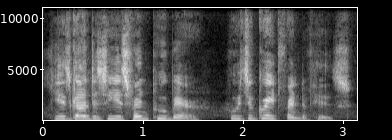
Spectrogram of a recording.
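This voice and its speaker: A man's voice: sits high, big pitch swings, fairly quick, gravelly, dry recording, pitched above the performer's own voice, full character voice. A man voicing a fussy, cautious, evasive rabbit in a children's storybook, speaking in a prim, polite, clipped way.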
